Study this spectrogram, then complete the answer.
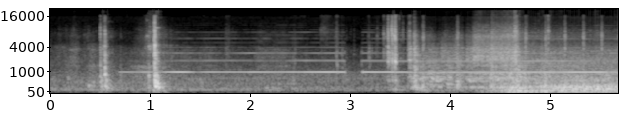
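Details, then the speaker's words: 1991 Chevy C1500 V8 first start after replacing water pump, thermostat, radiator cap, power steering pump, master cylinder, belt and tensioner, checking for leaks and temperature. Door chime, short crank, catches at once, smooth steady idle. Normal start. "so we're gonna jump in here start it up and we're gonna be looking for leaks making sure everything's lined up"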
